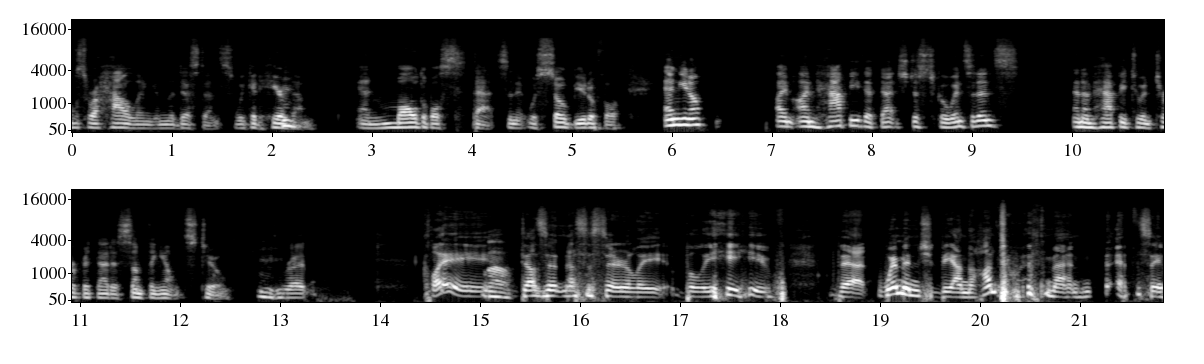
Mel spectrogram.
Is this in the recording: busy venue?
no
